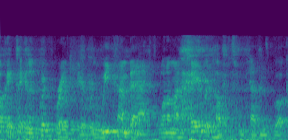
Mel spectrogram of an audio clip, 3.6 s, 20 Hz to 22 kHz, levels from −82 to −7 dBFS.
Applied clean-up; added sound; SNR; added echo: none; Breathing; 6 dB; reverberation time 0.9 s.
